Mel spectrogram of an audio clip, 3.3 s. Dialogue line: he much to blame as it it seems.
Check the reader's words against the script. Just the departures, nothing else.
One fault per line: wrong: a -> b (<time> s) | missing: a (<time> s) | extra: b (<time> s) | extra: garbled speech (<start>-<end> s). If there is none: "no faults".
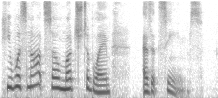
extra: was not so (0.2 s)
missing: it (2.4 s)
